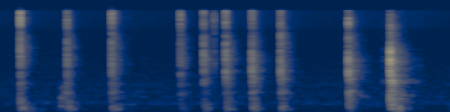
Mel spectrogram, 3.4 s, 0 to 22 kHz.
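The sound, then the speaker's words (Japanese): Stiff, thick paper pages of an art exhibition leaflet of about 16 colour pages featuring Richter's works being flipped, about ten crisp, snappy rustles in an uneven rhythm, a few coming in quick pairs, with no one speaking. “でこのリーフレットがとにかく良いということで、そう、このリーフレット、今ね、手元にあるんですけど、すごいしっかりした紙で、音聞こえますかね”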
